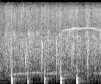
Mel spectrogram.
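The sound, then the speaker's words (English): Steady applause honoring veterans and serving military members fills the background, with about five louder, evenly spaced claps standing out over roughly two seconds. No one speaks. “They deserve a big round of applause.”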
